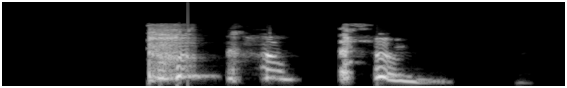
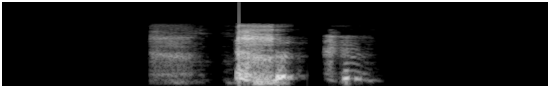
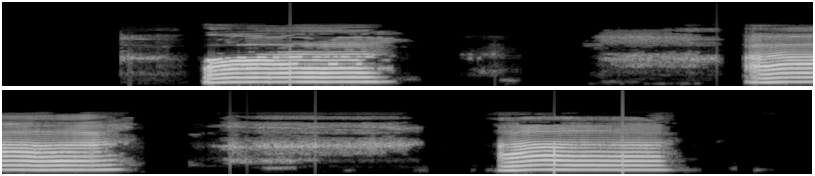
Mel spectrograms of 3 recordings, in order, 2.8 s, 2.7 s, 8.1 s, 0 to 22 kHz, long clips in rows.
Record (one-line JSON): {"three_cough_length": "2.8 s", "three_cough_amplitude": 30058, "three_cough_signal_mean_std_ratio": 0.39, "cough_length": "2.7 s", "cough_amplitude": 29978, "cough_signal_mean_std_ratio": 0.28, "exhalation_length": "8.1 s", "exhalation_amplitude": 29482, "exhalation_signal_mean_std_ratio": 0.45, "survey_phase": "beta (2021-08-13 to 2022-03-07)", "age": "18-44", "gender": "Female", "wearing_mask": "No", "symptom_runny_or_blocked_nose": true, "smoker_status": "Never smoked", "respiratory_condition_asthma": false, "respiratory_condition_other": false, "recruitment_source": "REACT", "submission_delay": "3 days", "covid_test_result": "Negative", "covid_test_method": "RT-qPCR", "influenza_a_test_result": "Negative", "influenza_b_test_result": "Negative"}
